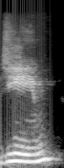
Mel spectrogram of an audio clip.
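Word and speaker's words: جيم: So the Jeem, when you pronounce it Jeem, the middle or front portion of your tongue, it's hitting that area to make that Jeem sound.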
